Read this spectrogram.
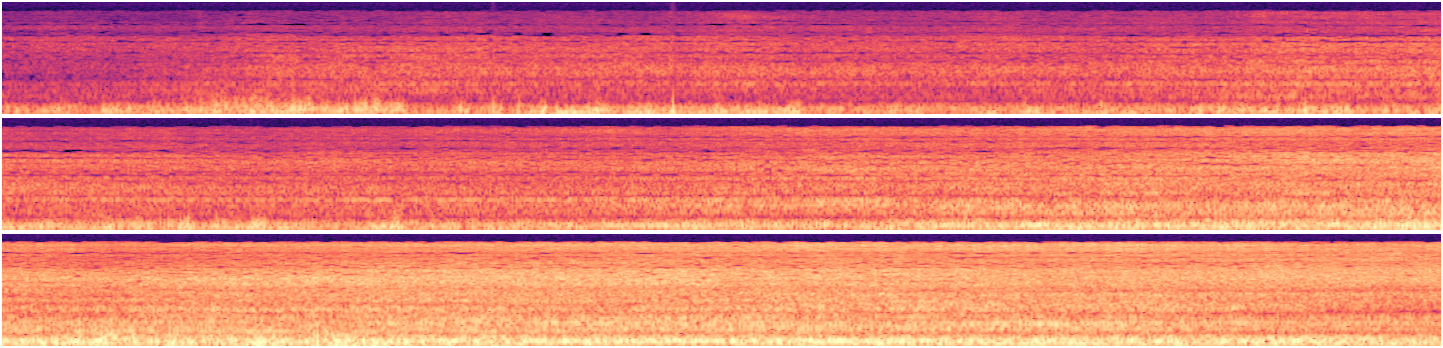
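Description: Train wheels clatter and squeal on the rails close by.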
